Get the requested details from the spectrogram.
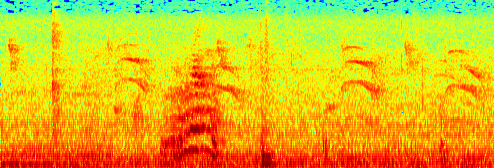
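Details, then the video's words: Baby kittens drinking milk give several high, thin mews in quick succession, each a short arched cry, with quieter rustling between them. "Help baby kittens drinking milk"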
